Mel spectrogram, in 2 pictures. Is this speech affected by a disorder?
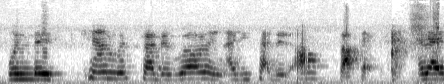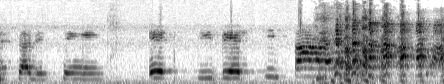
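Yes: cerebral palsy; involuntary movements.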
